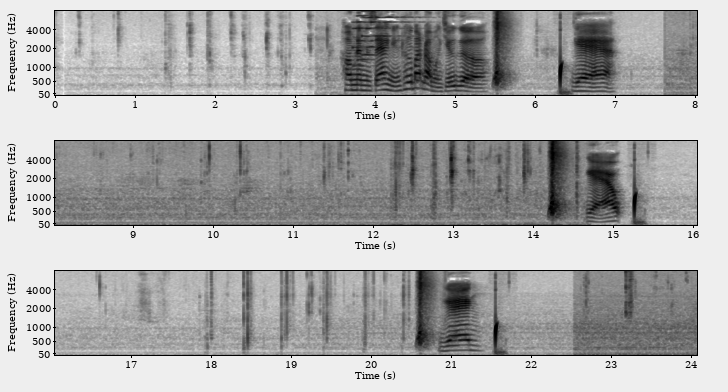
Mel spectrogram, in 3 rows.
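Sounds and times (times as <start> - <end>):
chewing with wet mouth clicks: 0.0 - 3.6, 7.8 - 14.1, 16.6 - 20.5, 22.6 - 24.0.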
